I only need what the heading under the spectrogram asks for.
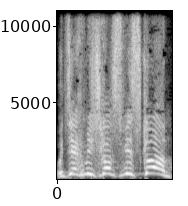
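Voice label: landmark near sandbags, Russian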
